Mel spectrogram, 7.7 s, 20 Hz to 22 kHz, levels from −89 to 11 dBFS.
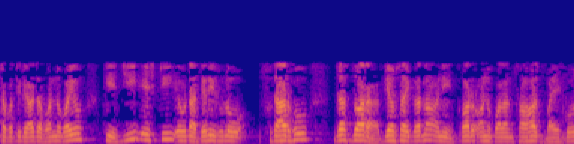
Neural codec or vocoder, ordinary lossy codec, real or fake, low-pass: none; none; real; 3.6 kHz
